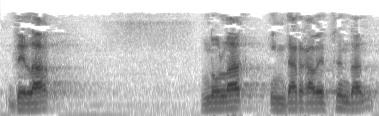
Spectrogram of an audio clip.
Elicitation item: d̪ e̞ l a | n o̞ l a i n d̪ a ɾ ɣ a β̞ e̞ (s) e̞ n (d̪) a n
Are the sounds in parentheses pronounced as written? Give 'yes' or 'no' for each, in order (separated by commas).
no, yes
